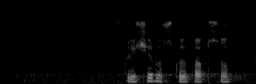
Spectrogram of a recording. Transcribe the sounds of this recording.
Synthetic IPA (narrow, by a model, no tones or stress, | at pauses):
fklʲʉt͡ɕiɾuskʊjʊpapsu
